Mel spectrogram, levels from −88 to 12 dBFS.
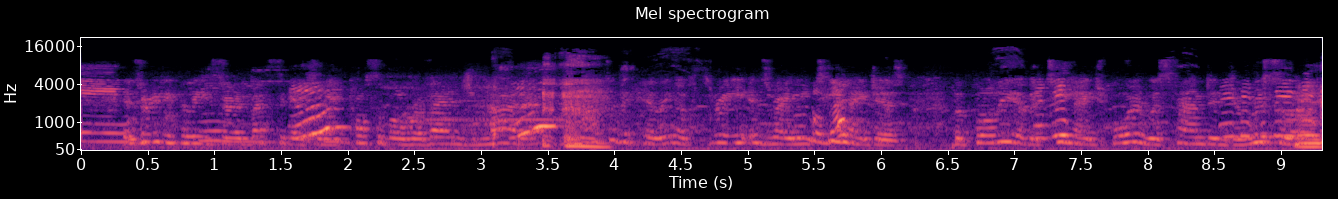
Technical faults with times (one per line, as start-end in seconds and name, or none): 7.61 dropped samples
